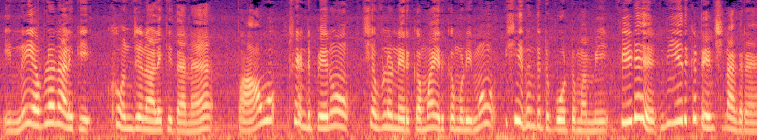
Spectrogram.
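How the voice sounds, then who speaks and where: A cool-headed, scheming young woman from an animated story voiced by a woman. She brushes off worries in a breezy, dismissive tone, with a fairly high voice. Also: fast, a little hiss or hum. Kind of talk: cartoon voice acting.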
